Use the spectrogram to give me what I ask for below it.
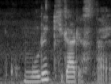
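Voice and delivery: usual speaking voice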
